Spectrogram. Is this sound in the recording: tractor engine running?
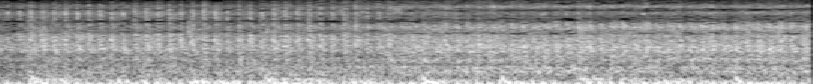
yes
